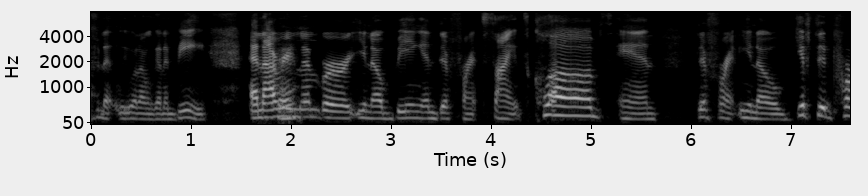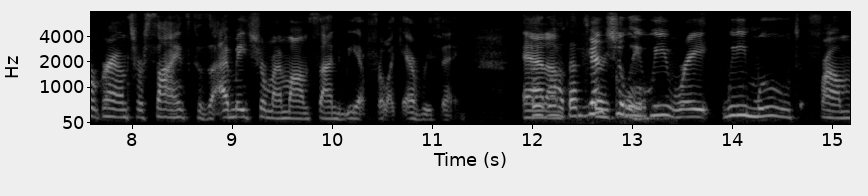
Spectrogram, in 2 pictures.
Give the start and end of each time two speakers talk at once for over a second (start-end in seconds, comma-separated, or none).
12.0-13.3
